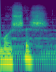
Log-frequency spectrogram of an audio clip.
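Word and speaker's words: משה: Cuando dice Juan 1, versículo 17, que por Moshe, como ellos pronuncian Moshe, vino la Torá, pero por Yeshua HaMashiach vino el Gesed y el Amuná.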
